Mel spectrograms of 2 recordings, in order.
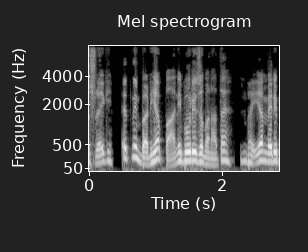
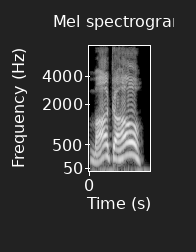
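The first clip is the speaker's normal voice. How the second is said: higher, raised-voice call; 8 semitones higher, 4 dB louder, slower than usual. Acted. Son looking for his mother, calling out. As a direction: call out for someone in the house. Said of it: "क्यों चिल्ला रहा है".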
